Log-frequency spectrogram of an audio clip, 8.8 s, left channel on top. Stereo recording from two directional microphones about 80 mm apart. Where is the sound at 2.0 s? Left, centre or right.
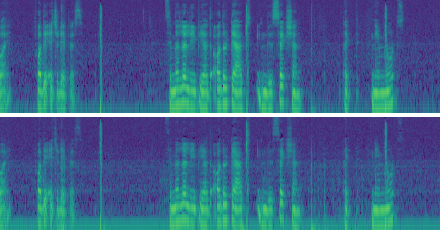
Centre.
